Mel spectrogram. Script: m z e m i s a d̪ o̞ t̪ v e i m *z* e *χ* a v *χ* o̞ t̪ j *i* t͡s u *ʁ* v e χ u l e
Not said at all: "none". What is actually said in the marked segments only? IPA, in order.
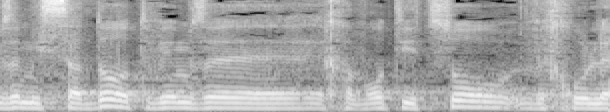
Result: z, χ, ʁ, i, ʁ

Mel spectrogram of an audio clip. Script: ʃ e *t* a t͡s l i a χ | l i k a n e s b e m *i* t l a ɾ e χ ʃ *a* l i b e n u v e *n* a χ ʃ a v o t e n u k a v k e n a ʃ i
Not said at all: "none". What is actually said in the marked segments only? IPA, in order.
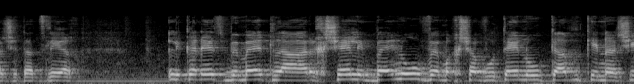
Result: t, e, e, m

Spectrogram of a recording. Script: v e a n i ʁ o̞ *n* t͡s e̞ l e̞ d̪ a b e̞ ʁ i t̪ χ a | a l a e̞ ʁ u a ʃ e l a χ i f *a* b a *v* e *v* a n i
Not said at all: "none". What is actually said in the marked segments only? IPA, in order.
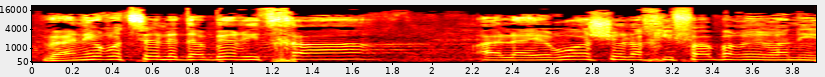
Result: none, a, ʁ, ʁ

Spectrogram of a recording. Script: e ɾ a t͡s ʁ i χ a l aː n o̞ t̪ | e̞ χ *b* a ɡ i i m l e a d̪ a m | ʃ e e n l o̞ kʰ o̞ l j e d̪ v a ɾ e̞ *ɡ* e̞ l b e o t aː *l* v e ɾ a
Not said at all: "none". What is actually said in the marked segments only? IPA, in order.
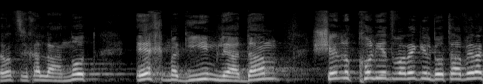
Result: m, ɡ, none

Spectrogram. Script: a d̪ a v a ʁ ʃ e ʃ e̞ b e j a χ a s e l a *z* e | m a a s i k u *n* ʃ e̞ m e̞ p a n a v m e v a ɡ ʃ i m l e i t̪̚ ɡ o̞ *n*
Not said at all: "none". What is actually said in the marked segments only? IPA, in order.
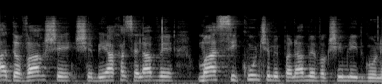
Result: v, n, n

